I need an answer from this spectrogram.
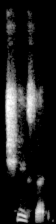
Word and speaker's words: Chisei: I am Chibi Chisei, and yes, it's not cheese. No matter how much you want to pronounce it like American spelling, it's actually Japanese. So it's Chisei.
